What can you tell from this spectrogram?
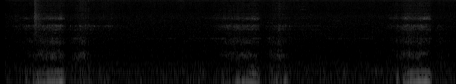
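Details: Sleeping Basset Hound that snores when happy: deep, low snores at an irregular pace, a few breaths with snorting inhalations and quiet gaps.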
